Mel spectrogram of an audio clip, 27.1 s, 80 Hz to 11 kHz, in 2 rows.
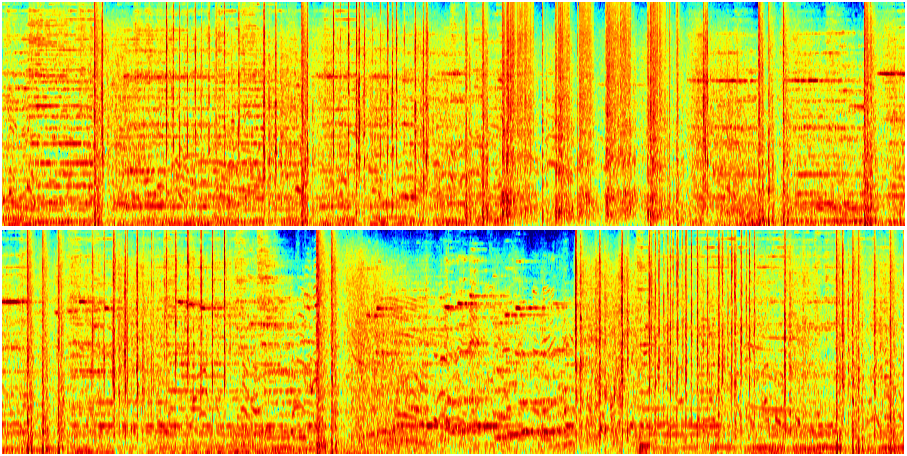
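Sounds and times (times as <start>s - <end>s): loud music: 0.0s - 27.0s
fireworks bursting and crackling: 1.2s - 19.8s, 22.1s - 27.0s.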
